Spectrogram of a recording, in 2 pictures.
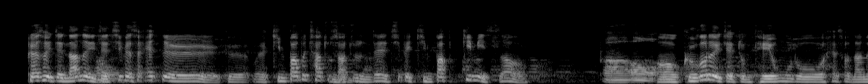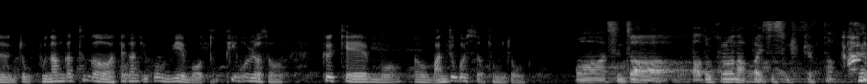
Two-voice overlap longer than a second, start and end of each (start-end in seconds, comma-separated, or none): none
